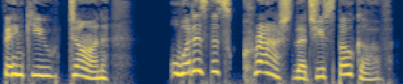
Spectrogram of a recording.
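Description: A man's voice: extremely high pitch, sing-song, takes it slowly, no room sound, studio quality, voice pushed up, full character voice. A man voicing a formal warrior princess. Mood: earnest, wondering. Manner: formal stilted phrasing without contractions. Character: young woman warrior princess, formal, earnest, otherworldly.

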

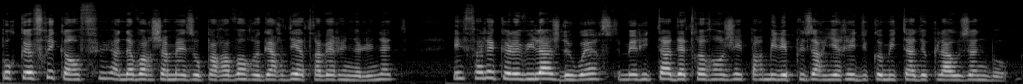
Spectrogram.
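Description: A woman's voice: on the high side, fairly even intonation, normal speed, darkish tone. Woman narrating a classic novel. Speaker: audiobook narrator. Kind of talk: scripted literary narration.

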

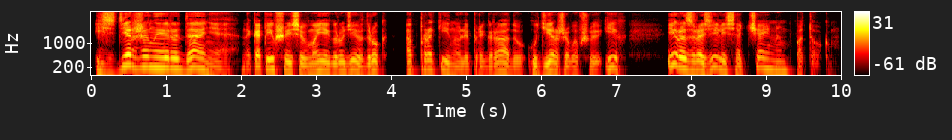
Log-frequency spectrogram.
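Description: A man's voice: fairly high pitch, big pitch swings, unhurried, no echo, clean studio sound. Man reading a novel expressively. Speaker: audiobook narrator. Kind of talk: literary reading, first person.

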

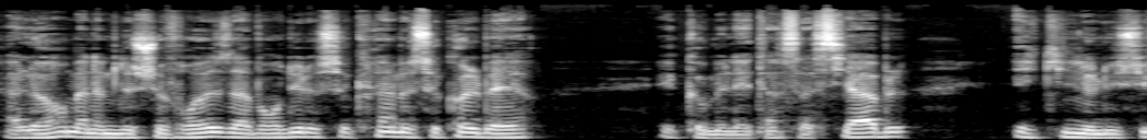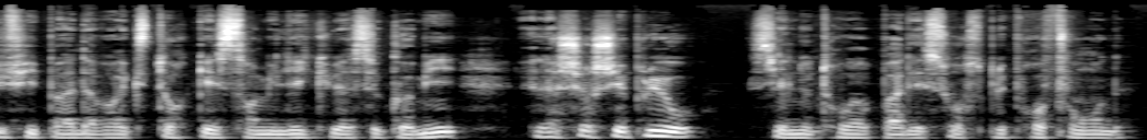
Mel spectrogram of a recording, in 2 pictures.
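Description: A resolute young king from a read-aloud novel holds the room with firm, commanding speech. A man voices him in his own low, dark, husky register, lifted only a little for the royal lines. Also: fairly even intonation, fairly quick. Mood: insistent.

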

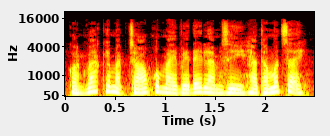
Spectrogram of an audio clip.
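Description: A woman voicing an elderly father who shouts and scolds his grown son harshly, in a storybook reading. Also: fairly low pitch, racing, no room sound, natural voice. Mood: angry scolding.

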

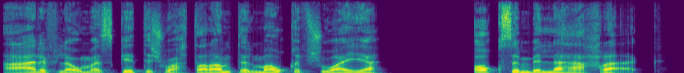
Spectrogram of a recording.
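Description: A man with an Egyptian accent voicing a short-tempered, pompous male sorcerer who shouts and lectures fast. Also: on the low side, fairly even intonation, dry recording, studio quality, natural voice. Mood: scolding. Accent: Egyptian Arabic. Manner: loud, fast, scolding.

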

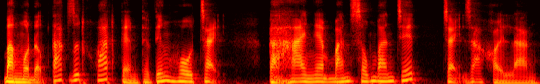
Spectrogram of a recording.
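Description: Lively man telling a ghost story. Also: mid-range voice, moderate pace, dry recording, studio quality.

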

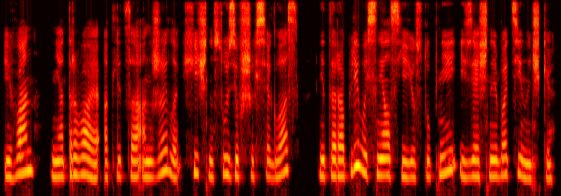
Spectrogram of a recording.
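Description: A woman narrating a romance novel as an audiobook, with smooth, expressive storytelling. Her voice is dark and mellow, at an ordinary pitch for a woman. The recording is dry and close, with no room sound. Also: normal speed, hardly any pauses, no echo.

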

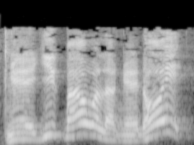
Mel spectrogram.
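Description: A man's voice: sits high, very animated, moderate pace, sharp tone, full character voice. An actor playing a domineering middle-aged father in a radio drama, scolding harshly. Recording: dull lo-fi radio drama recording.

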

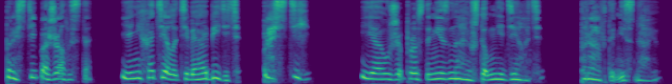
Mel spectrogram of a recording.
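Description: A woman's voice: lowish voice, expressive, normal speed, mellow, dry recording, clean studio sound. A woman reading an audiobook and voicing a distraught young woman who pleads frantically and breathlessly. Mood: tearful.

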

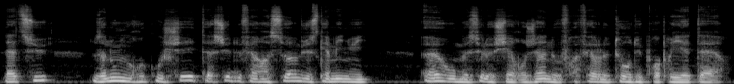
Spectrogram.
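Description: A man's voice: mid-range voice, normal speed, dark tone, slightly rough, natural voice. A man reading the part of a wry male amateur detective who chats aloud to his cane in an audiobook. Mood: musing. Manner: chatty, talks to his cane.

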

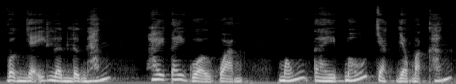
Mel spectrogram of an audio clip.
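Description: A woman narrates a scripted horror story in a grave, steady manner. Her voice is low and dark, with a husky, breathy grain throughout. Faint music plays underneath. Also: moderate pace.

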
